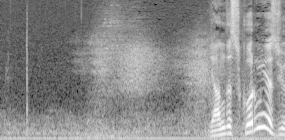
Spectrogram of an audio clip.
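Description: A soft magical whoosh swells and fades.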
